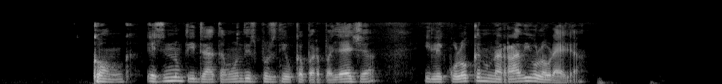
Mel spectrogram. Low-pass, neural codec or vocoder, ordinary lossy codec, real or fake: 7.2 kHz; none; Opus, 64 kbps; real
